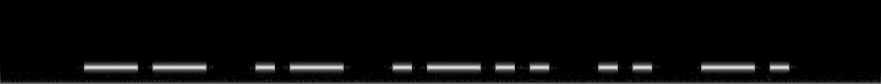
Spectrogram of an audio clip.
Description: Morse code, heard as a keyed tone, about 7 wpm, 800 Hz. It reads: MALIN
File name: telegrafia / i2tfj / Lez5 30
